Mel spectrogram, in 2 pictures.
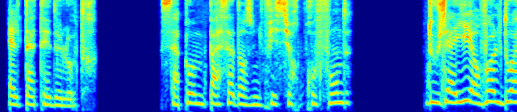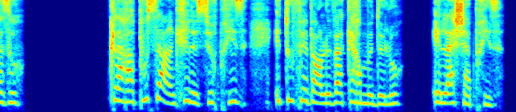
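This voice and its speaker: A woman narrating an adventure storybook in a dramatic, expressive way. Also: fairly high pitch, no echo, studio quality.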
